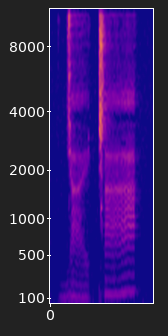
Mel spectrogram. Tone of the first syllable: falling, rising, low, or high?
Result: low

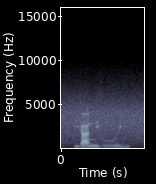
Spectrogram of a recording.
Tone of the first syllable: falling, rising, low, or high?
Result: rising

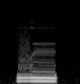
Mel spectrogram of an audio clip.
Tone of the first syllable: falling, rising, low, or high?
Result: low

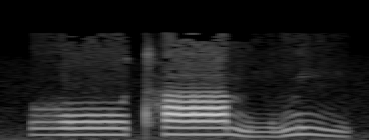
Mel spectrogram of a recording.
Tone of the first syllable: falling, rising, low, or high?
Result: high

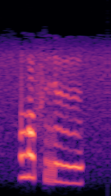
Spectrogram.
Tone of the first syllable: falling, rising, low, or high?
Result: falling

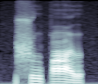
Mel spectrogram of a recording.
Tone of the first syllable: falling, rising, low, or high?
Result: falling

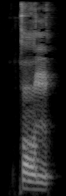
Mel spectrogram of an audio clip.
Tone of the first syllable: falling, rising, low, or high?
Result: low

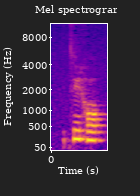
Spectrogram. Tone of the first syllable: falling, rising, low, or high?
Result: high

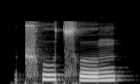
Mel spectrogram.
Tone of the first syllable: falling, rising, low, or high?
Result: high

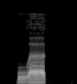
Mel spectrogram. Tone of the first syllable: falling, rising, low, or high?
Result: rising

